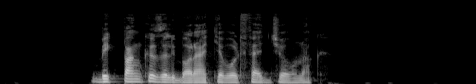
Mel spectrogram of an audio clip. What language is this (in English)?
Hungarian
